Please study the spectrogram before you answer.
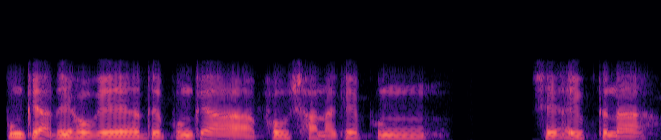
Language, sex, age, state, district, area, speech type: Manipuri, male, 30-45, Manipur, Churachandpur, rural, conversation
